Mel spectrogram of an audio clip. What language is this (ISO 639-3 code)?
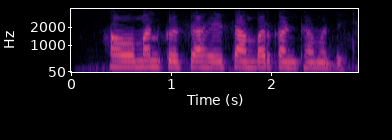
mar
